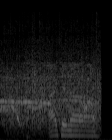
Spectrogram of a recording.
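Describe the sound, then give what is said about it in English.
A crowd applauds loudly with dense, steady clapping while voices roar and cheer over it, then the noise cuts off abruptly after about two seconds. “I don't know what the applause, the roaring.”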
